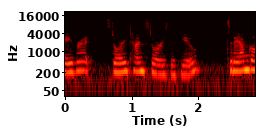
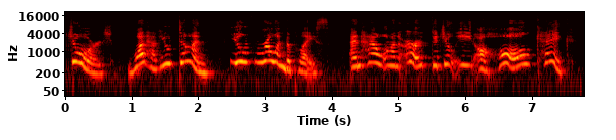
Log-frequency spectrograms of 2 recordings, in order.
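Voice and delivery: higher, louder dismayed scolding of the dog; 6 semitones higher, 6 dB louder, slower than usual. Acted. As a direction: scold the dog in shocked disbelief. Owner scolds dog for mess.

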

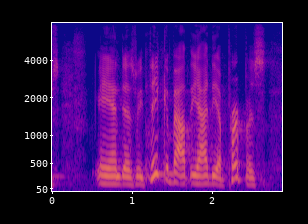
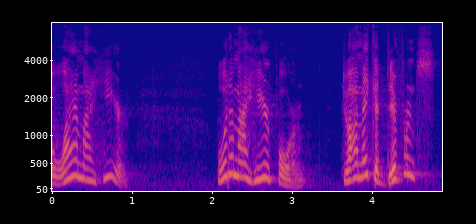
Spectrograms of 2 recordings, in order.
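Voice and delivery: higher, softer, wondering questions to yourself; doubtful inner voice; 6 semitones higher, 4 dB quieter than usual. Retold or imitated. Preacher voicing an audience member's doubts, soft and higher. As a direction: voice the listener's quiet self-doubt. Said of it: "Sometimes we go".

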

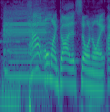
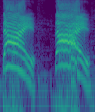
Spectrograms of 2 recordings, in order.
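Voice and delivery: furious shouting; raging; 4 semitones higher, 6 dB louder, much slower than usual. Real, not acted. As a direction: yell at the traitors in fury. Voted out, raging.

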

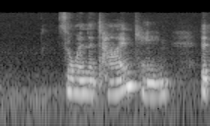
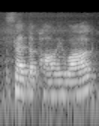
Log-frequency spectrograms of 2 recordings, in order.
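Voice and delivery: ordinary delivery, nothing marked

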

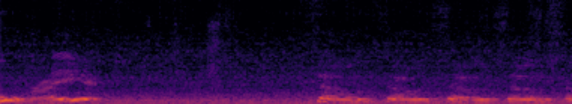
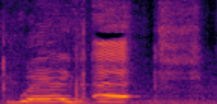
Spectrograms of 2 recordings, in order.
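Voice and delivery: "Where's X?" said louder with X punched; impatient louder repeat; 7 dB louder than usual. Real, not acted. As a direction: call it out louder, stressing X. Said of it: "I said".

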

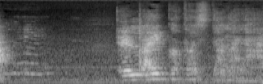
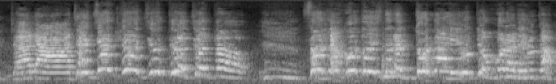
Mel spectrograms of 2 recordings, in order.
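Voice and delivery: panicked fox cub; 10 semitones higher, faster than usual. Acted. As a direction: stop him before he leaves, in a fox cub's high voice. Fox cub calls after man. (子狐が慌てて甲高く呼び止める)

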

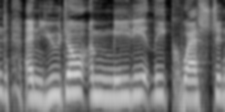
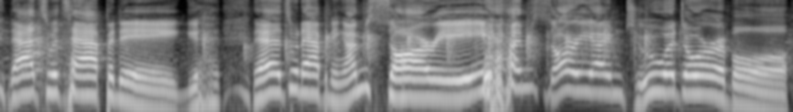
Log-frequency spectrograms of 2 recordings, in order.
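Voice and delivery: mock-pleading protest; 2 semitones higher, 5 dB louder than usual. Comic pretending to be arrested for cuteness, mock-pleading protest. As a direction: cry it out in hammed-up apology.

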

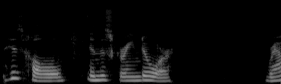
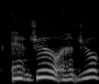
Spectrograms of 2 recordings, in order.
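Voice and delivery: high, eager calling out; excited calling; 7 semitones higher than usual. Acted. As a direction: call her urgently, all in a rush. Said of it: "they cried".

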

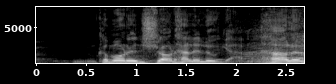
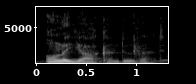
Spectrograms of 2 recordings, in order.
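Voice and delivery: "only Yah can do that" dropped lower and much softer; hushed; 9 semitones lower, 12 dB quieter than usual. Acted. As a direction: say it low, almost to himself. Repeated line, second take.

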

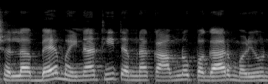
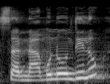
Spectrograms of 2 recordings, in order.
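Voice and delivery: punchy sales pitch with lifted, swinging intonation; ad read. Acted. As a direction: sell it like a local shop commercial, pushing the key names. Reads a mobile shop advert. (જાહેરાતની જોશભરી શૈલી)

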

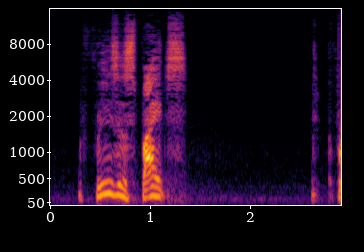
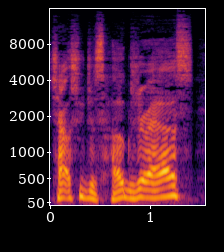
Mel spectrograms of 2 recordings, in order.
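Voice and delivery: usual speaking voice

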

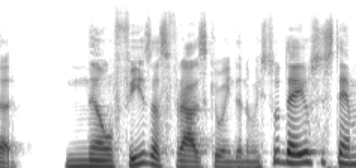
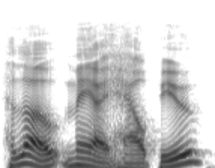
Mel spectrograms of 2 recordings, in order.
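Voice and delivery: repetição lenta; slower than usual. Shown as a demonstration. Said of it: "olha só".

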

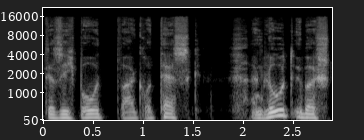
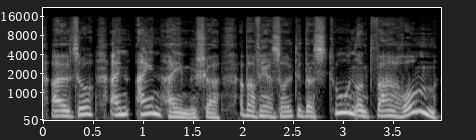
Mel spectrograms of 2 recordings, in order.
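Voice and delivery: higher-pitched, unsettled doctor; flustered Doctor Pickley; 6 semitones higher than usual. Acted. Pickley puzzles over the case to Holmes, flustered. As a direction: voice a worried visitor thinking aloud, pitched up.

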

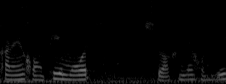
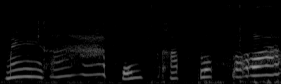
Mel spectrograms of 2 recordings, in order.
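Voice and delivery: high, raised call across the house; calling out to mom; 8 semitones higher than usual. Pretend. Calling to mom after crash.

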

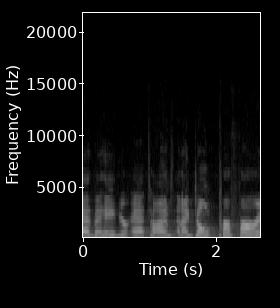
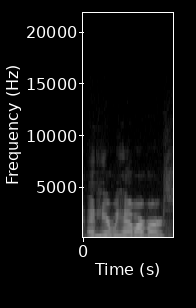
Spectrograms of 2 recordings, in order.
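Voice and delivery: ordinary delivery

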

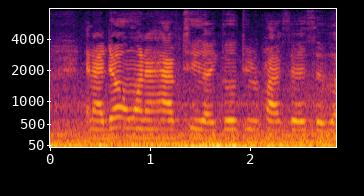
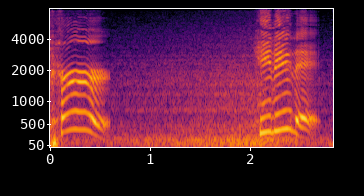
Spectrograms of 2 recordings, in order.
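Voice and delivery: gushing approval; 8 semitones higher, slower than usual. Real, not acted. Vlogger praising the nail tech to viewers, gushing. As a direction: hype up the work, pitched high.

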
